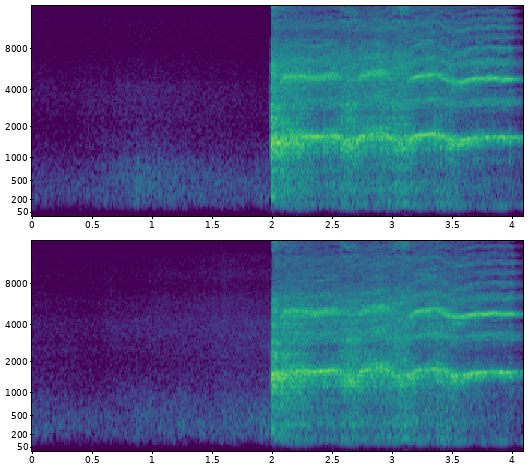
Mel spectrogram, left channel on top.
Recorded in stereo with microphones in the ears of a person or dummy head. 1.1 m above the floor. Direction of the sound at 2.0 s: 75° left (ahead or behind).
